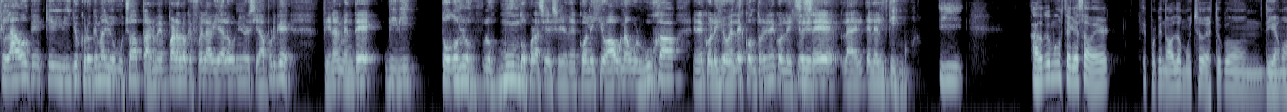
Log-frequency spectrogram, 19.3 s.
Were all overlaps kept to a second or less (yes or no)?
yes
